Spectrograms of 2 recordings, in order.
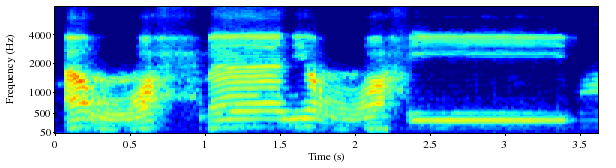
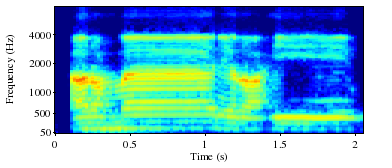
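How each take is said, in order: First: Slow Ar-Rahmanir Rahim with a clear thin A; the right way after the wrong one; correct thin reading. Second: Ar-Rahmanir Rahim said as arohmani with a dark O; wrong heavy reading. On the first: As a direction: recite it properly, drawn out. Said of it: "Bukan ya". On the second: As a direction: mispronounce Ar-Rahmanir Rahim with a rounded O. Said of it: "Jadi bukan dibaca". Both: Shown as a demonstration.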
